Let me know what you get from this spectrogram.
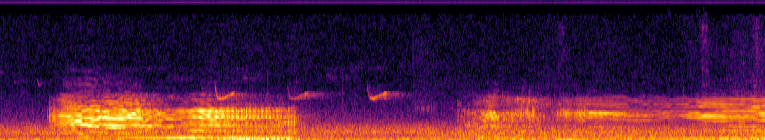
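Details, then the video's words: Red deer stag during the rut at the end of September, when mature stags vie for hinds: two long, hoarse, harmonic roars, the first about two seconds and the second fading out, with faint high bird chirps above. "Red Deer rut - Hertenbronst - Cervus Elaphus - Edelhert"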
